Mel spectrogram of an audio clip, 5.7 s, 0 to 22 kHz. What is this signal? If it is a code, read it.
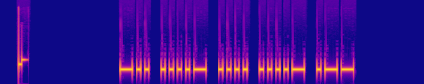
Morse code, heard as a keyed tone, about 22 wpm, 700 Hz. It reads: D4H4W
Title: Five Challenging Letter-Number Combinations 22wpm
